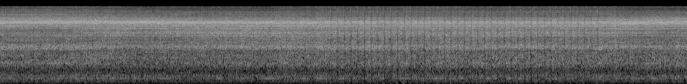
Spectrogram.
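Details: Laser-assisted root canal on a lower bicuspid (laser access, caries removal, debridement and decontamination): steady high-pitched hissing buzz with rapid faint pulsing from the dental laser in use.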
